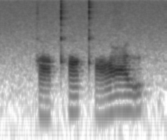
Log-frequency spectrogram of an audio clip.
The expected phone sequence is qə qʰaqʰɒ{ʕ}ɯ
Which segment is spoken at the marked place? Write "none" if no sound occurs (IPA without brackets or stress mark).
ʕ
